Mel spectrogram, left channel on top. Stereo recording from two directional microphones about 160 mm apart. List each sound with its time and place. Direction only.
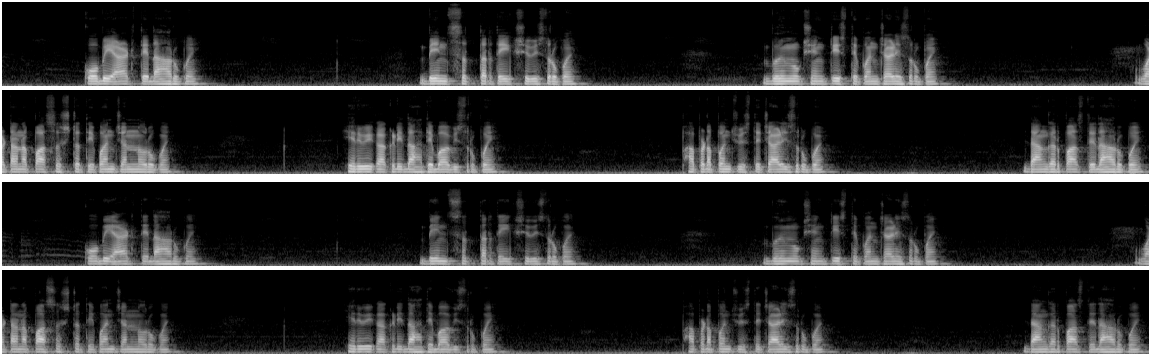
0.8 s speech: 30° left (ahead or behind)
4.2 s speech: 30° left (ahead or behind)
7.6 s speech: 30° left (ahead or behind)
11.3 s speech: 30° left (ahead or behind)
14.8 s speech: 30° left (ahead or behind)
18.3 s speech: 30° left (ahead or behind)
21.7 s speech: 30° left (ahead or behind)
